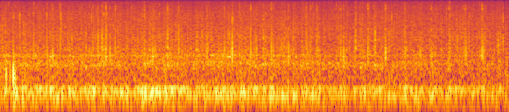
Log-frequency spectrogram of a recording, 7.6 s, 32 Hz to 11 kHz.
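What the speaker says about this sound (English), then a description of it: "still sizzling away, dehydrating these tomatoes" Open tomato tart with dehydrating tomatoes cooking gently in a woodfired oven at just over 100 degrees, giving a faint, steady, crackling sizzle like light rain, continuous and soft with no voices.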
